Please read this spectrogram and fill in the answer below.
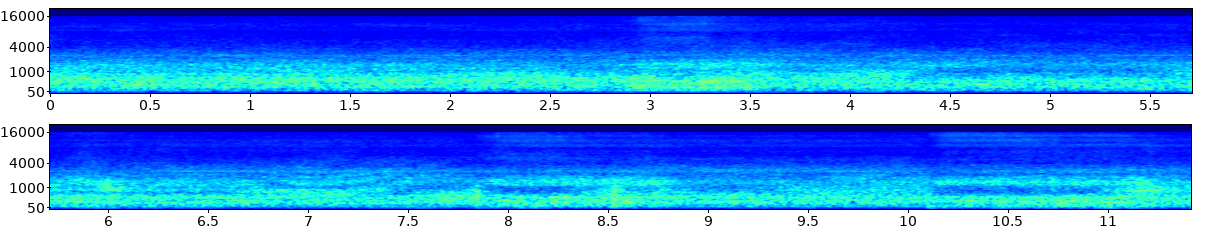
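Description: Vacuum cleaner running steadily with its floor-brush nozzle being pushed through a cat's fur, the suction hiss shifting a few times as the nozzle moves.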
